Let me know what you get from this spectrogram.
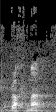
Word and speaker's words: Brahma: And then Brahma is actually Brahma. Yeah, that's that H sound, guttural, that H sound.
